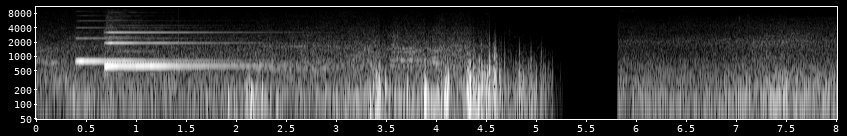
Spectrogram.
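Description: Elevator arrival chime: two descending tones, ding-dong, ringing out for about two seconds, followed by low rumbling thuds. After a brief cut to silence, steady background hum.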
